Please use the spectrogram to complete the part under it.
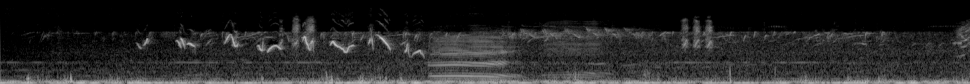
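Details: A herd of tame cows wanders through a muddy rice field, grazing in the morning. Quick, twittering bird calls come first, then a single drawn-out moo, all over a constant low background hum.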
